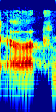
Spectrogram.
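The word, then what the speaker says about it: Erik: Google my name and spell it correctly with a K, Eric Nelson, at Creative Differences, and it should take you to our website.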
